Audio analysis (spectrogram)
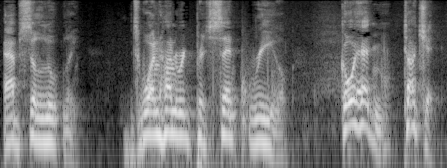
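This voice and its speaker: An actor playing an agitated, earnest man who believes in a dark conspiracy, in a radio-style drama. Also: medium pitch, big pitch swings, a little slow, slight background noise. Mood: grave, insistent. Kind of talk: scripted radio-play acting.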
